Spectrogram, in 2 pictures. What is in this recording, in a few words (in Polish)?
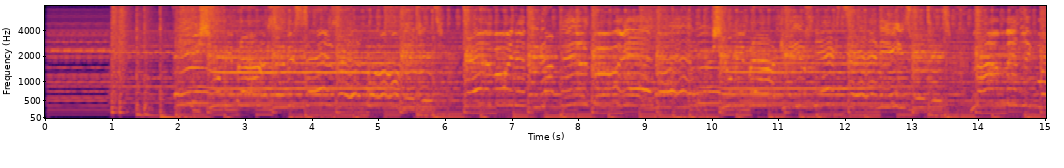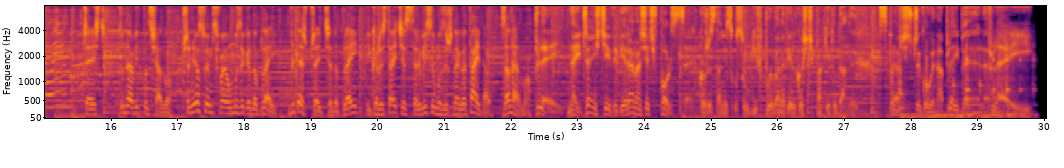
RADIO pop mix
